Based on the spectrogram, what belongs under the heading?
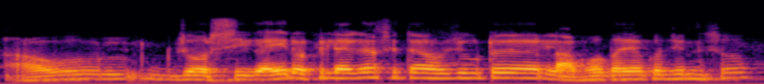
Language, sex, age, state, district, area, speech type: Odia, male, 60+, Odisha, Mayurbhanj, rural, spontaneous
